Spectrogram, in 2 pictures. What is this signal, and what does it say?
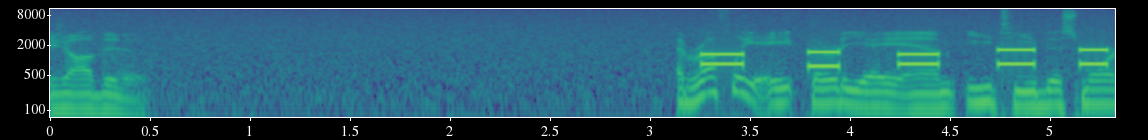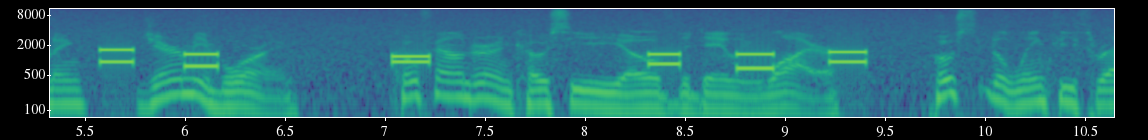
DTMF, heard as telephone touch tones, dialled by hand, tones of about 180 ms, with speech in English. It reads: 868CCD5 * 82#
